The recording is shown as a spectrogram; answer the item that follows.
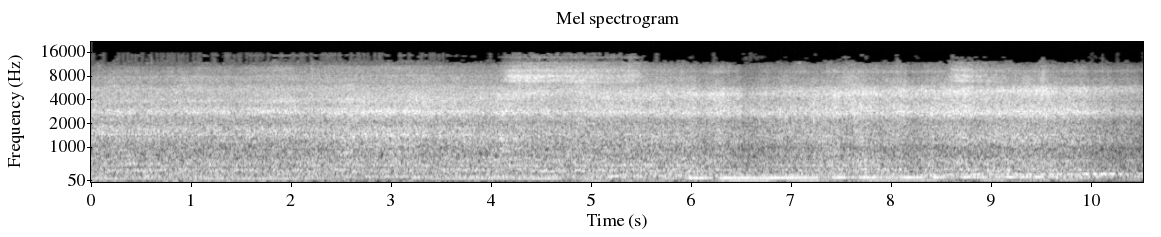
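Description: Intercity passenger train moving through the station, a continuous low mechanical hum with steady low tones over rumbling track noise. About six seconds in the hum grows louder and steps up in pitch as the train works harder.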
